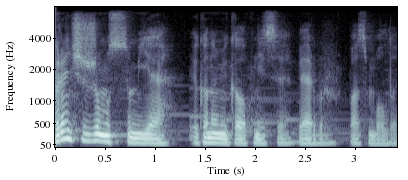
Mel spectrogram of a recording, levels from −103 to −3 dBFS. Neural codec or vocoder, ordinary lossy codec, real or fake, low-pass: none; none; real; 7.2 kHz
